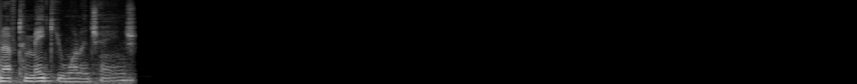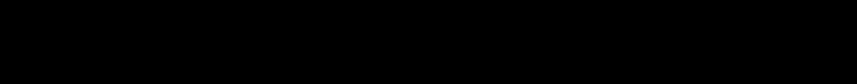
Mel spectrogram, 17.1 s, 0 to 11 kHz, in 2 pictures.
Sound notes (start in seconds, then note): 1.5 silence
